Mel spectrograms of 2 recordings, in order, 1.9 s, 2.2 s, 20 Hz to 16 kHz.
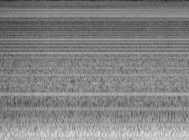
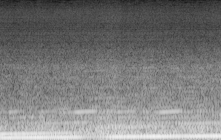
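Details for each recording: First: Mazda Miata four-cylinder, started before winter storage: a slightly uneven idle with a faint stumble, running a little rough. The cause is unconfirmed; the owner plans a new sensor and an OEM NGK O2 sensor to replace an aftermarket Walker unit. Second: Stock Mazda on its last drive before winter storage, running fuel stabilizer through the system: the stock exhaust gives a deep, smooth drone that swells evenly with the throttle and roars under full throttle, with no rattles.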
